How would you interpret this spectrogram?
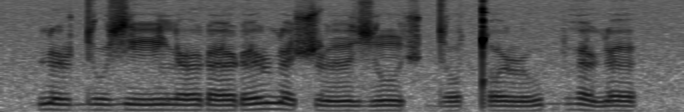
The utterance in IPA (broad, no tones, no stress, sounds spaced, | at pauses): ɳ ʏ ɭ d u z ĩ l ə˞ ɽ œ ɽ ʏ ɭ ɳ œ ʃ ɭ œ̃ z õ ʃ d o ǃ o ɭ u b ɦ œ ɳ ə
